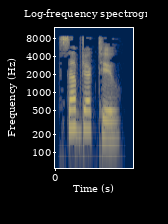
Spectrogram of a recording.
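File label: "subject to", British English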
